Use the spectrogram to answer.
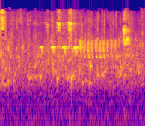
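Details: Male oriental magpie-robin song for training, with trickling water. A run of clear, level whistled notes, then a buzzy rattling phrase and a short high flourish over busy babbling water.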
